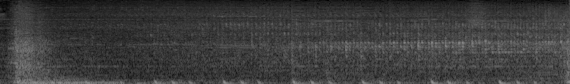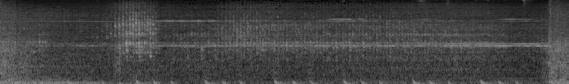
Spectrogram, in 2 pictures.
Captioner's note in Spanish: Ruido del vehículo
